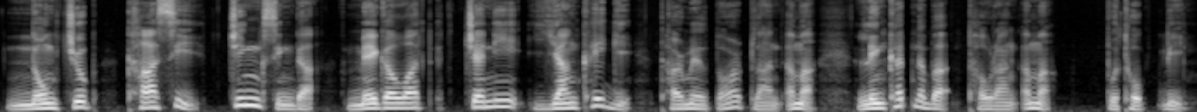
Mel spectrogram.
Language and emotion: Manipuri, neutral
